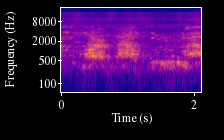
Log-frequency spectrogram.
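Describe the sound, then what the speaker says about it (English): Crowd at an AEW wrestling show chants in a steady rhythmic call, several loud repeated phrases rising and falling from a large arena audience. "Swerve's House chant right there"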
